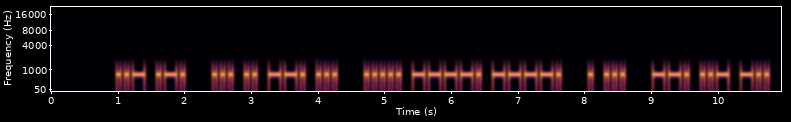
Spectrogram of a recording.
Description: Morse code, heard as a keyed tone, about 20 wpm, 700 Hz. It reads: UR SIGS 599 ES GUD
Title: Common QSO Phrases 20wpm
